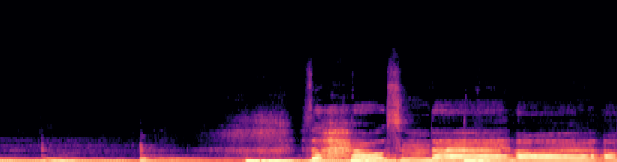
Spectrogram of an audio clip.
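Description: A slow vocal jazz ballad: an upright double bass plucks low notes about once a second under held bowed-cello tones, and a woman's voice sings a wavering line from about halfway in.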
